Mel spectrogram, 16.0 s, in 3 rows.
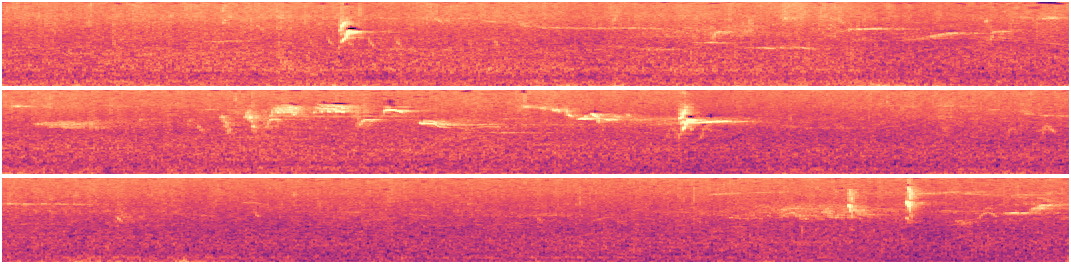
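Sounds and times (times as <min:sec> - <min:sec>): birds chirping and whistling: 0:01.0 - 0:09.0.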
